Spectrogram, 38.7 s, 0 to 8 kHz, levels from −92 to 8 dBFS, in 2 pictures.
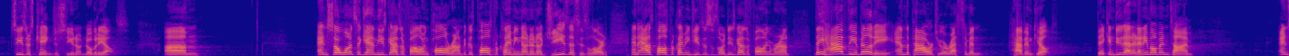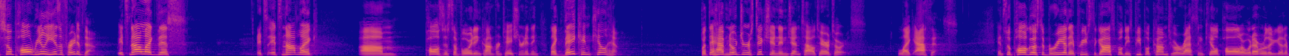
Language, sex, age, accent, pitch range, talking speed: English, male, 30-49, American, 195-260 Hz, 190 wpm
